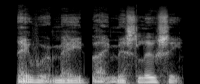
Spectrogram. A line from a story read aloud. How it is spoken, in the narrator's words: whispered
